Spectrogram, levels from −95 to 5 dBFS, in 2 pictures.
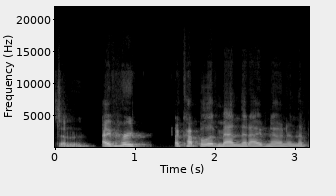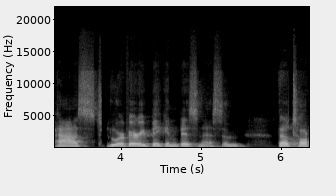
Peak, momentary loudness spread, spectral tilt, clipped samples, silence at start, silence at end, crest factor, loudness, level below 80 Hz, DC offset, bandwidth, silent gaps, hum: -12 dBFS; 12 LU; -6 dB/octave; under 0.1%; 0.05 s; 0 s; 20 dB; -33 LUFS; -78 dBFS; under 0.1%; 13.5 kHz; none; none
